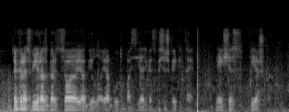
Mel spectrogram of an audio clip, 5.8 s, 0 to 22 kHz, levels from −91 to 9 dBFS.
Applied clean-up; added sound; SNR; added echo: none; Rain / Thunderstorm + Fireworks; 17 dB; none.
